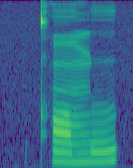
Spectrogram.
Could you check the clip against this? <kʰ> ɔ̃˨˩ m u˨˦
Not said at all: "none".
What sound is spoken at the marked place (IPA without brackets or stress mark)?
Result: kʰ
